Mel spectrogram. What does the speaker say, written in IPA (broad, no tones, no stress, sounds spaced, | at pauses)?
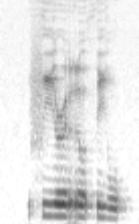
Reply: f i ɹ r o θ i w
